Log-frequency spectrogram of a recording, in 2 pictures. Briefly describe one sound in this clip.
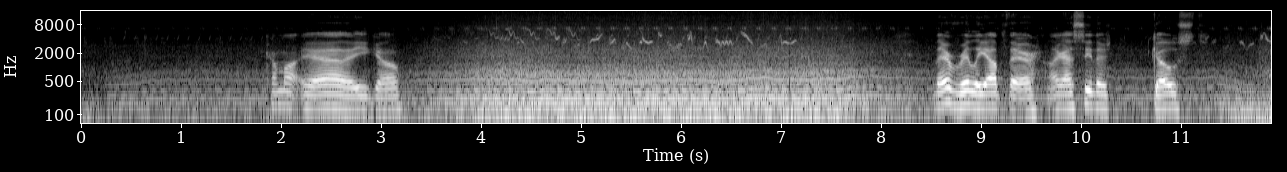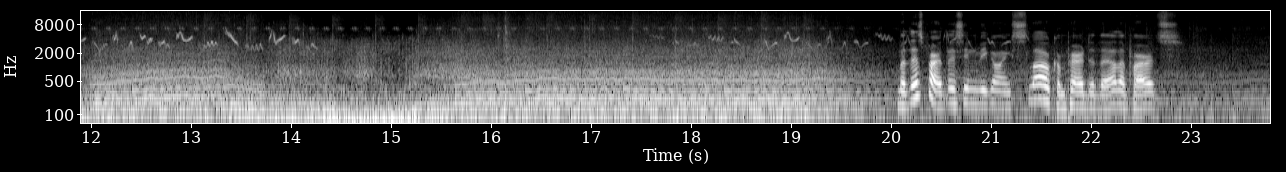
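An off-road truck's engine drones and labours.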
